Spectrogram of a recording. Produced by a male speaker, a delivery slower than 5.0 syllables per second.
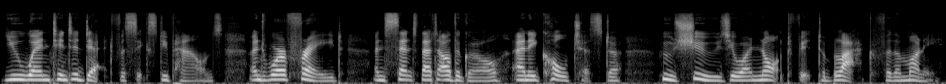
No: female; 4.7 syllables/s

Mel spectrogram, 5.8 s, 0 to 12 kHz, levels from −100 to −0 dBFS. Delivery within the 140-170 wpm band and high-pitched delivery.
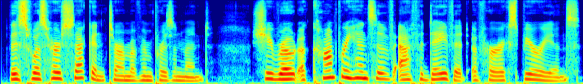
Yes: average, 155 wpm; high, 195 Hz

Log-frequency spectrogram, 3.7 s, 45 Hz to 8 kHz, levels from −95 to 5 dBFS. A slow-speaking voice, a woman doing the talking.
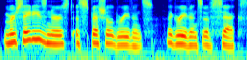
Yes: slow, 130 wpm; female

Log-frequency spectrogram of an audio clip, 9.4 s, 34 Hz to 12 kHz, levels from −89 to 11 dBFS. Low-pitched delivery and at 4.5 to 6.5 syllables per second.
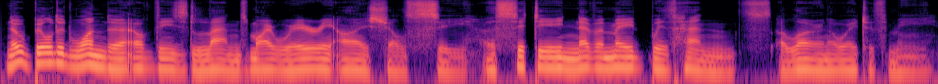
No: low, 100 Hz; 3.3 syllables/s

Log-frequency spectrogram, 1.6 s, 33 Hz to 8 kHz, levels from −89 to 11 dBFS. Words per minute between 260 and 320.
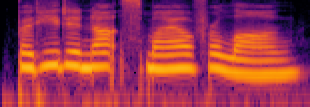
Yes: fast, 270 wpm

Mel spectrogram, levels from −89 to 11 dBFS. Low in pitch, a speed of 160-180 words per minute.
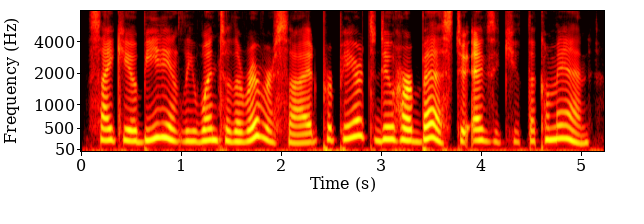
No: high, 235 Hz; average, 170 wpm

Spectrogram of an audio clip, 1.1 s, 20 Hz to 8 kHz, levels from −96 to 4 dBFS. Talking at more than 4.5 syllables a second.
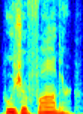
No: 4.2 syllables/s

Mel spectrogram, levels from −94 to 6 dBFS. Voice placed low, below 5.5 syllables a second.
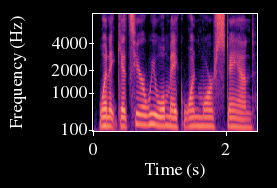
No: medium, 170 Hz; 5.2 syllables/s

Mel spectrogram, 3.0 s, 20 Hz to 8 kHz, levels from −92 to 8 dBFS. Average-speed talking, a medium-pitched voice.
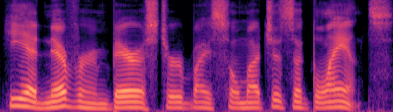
No: fast, 225 wpm; medium, 145 Hz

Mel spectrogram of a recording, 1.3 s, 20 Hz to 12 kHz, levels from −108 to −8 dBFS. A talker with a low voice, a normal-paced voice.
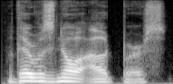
No: low, 120 Hz; fast, 230 wpm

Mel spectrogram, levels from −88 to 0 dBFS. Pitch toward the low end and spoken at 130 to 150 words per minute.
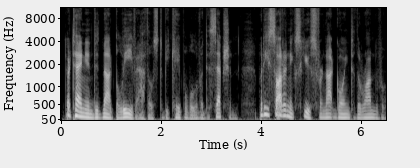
No: low, 100 Hz; average, 200 wpm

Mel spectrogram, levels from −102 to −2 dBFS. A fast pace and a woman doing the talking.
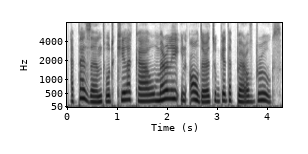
Yes: fast, 210 wpm; female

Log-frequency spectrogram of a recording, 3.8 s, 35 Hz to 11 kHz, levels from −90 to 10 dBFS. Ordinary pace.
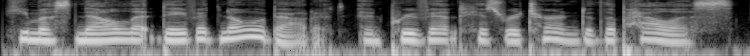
No: fast, 240 wpm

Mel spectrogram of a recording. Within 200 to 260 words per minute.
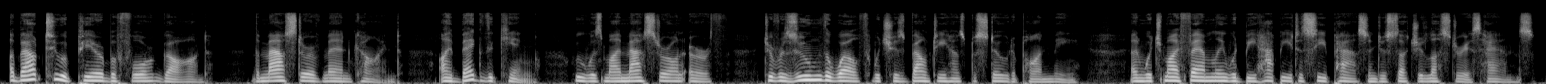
No: average, 170 wpm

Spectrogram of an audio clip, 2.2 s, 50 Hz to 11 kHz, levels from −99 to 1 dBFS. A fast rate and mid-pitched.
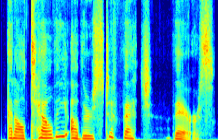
No: fast, 220 wpm; high, 240 Hz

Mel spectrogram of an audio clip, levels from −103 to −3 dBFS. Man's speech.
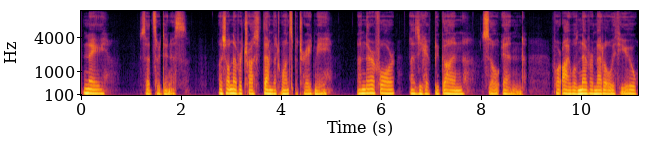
No: female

